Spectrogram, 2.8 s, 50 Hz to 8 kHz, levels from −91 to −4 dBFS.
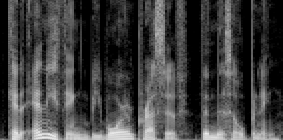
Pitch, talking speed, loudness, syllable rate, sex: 100 Hz, 170 wpm, -18 LUFS, 5.8 syllables/s, male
